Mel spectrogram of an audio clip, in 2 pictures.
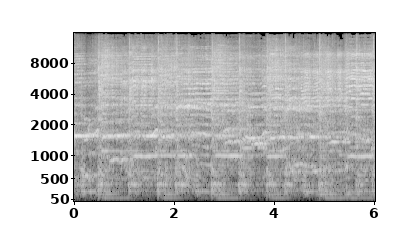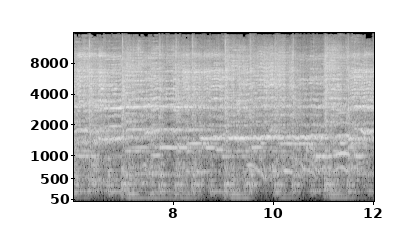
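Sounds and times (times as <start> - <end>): held melodic notes: 0.0 - 12.0.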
